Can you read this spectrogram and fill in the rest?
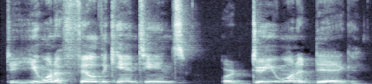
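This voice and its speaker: A man voicing a menacing female camp warden in an audiobook, coldly polite and commanding, speaking softly and deliberately. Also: on the high side, big pitch swings, pitched above the performer's own voice. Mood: quiet menace. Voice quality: soft. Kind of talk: audiobook character voice.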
